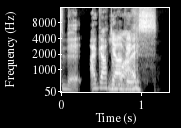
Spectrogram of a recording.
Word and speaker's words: llave: La, llave? The double L is going to be a Y sound. Yep. It's a Y, yeah, but how do you say the rest of it? I got the Llaves.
